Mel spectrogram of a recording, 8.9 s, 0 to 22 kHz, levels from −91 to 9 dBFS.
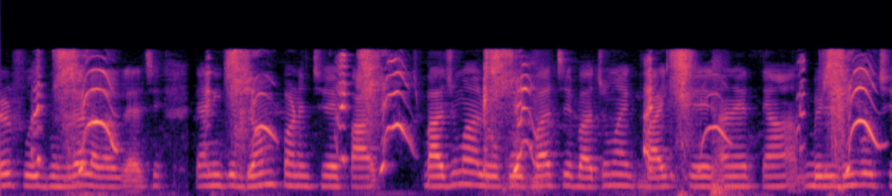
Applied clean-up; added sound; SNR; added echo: none; Sneeze; -3 dB; none.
